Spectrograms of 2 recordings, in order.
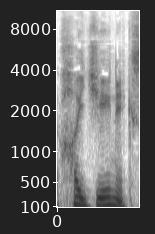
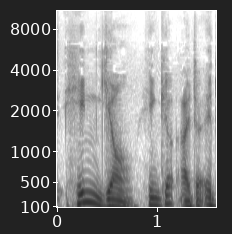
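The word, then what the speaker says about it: Hienghène: I was going to say hygienic sport. It's not. It's Hingyong.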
